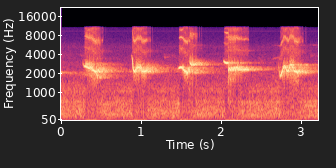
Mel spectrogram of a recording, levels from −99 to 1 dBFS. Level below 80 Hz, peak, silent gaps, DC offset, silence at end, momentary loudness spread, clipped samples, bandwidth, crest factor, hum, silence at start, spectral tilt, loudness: -40 dBFS; 0 dBFS; none; under 0.1%; 0 s; 7 LU; 9%; 11 kHz; 6 dB; none; 0 s; 0 dB/octave; -2 LUFS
